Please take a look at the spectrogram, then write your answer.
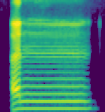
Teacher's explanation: ketika kita ucapkan en, pasti lidahnya akan menempel ke bagian langit-langit atas, ya. Dia tidak bergerak, tetapi suaranya bisa keluar. Nah, itulah disebut dengan tawasut di antara rokhoa dan syiddah.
